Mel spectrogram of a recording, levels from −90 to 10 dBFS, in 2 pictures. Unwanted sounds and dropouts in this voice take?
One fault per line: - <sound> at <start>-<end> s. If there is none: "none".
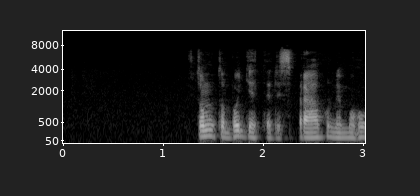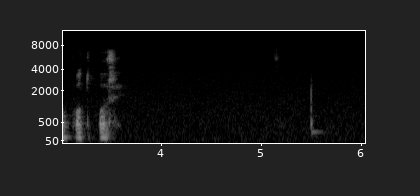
none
